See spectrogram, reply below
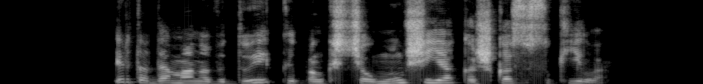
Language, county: Lithuanian, Panevėžys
